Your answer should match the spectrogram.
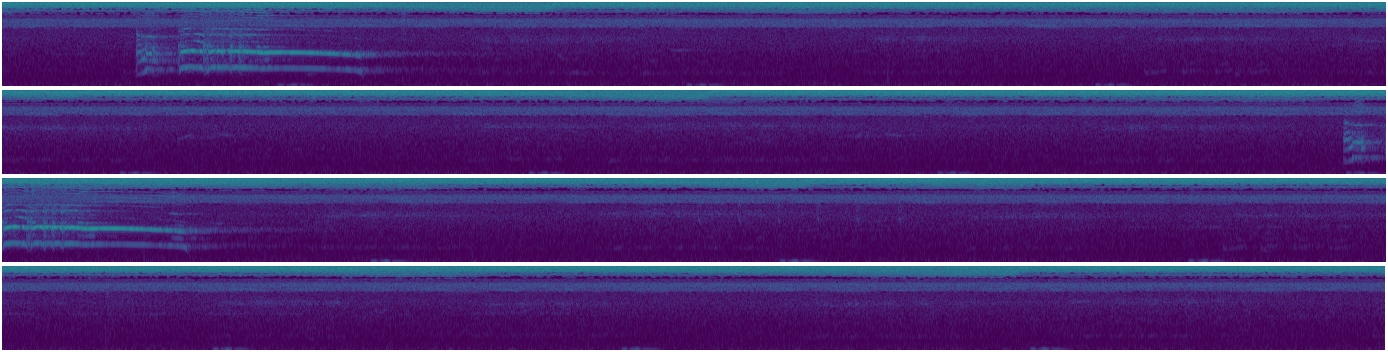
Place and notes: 台灣南投縣埔里鎮成功里藏機閣安居樂活村 - The first sound every day
Song of the night of spotted frogs called early in the morning with only the sound of the rooster. In the possession of machine Court fixed time every day playing.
